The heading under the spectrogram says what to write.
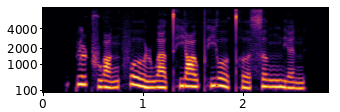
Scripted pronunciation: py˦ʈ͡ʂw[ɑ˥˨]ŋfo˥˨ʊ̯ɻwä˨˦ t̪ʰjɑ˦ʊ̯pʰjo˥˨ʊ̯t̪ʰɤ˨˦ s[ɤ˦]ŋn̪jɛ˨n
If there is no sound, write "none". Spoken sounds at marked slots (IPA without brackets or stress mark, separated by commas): ɑ˨˦, ɤ˦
